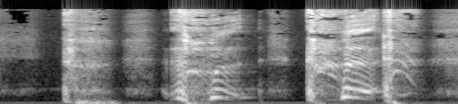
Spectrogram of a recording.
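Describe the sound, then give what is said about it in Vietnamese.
Harsh, violent coughing from an angry person coughing up blood, several rough, loud bursts in quick succession with short gasps between them and no speech. “Kiều Cố nổi giận, ho dữ dội, thậm chí là ho cả ra máu nữa.”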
